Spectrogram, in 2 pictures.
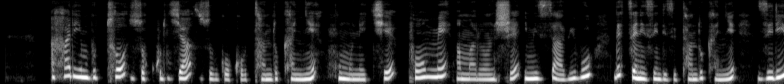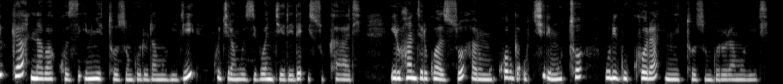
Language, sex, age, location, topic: Kinyarwanda, female, 18-24, Huye, health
